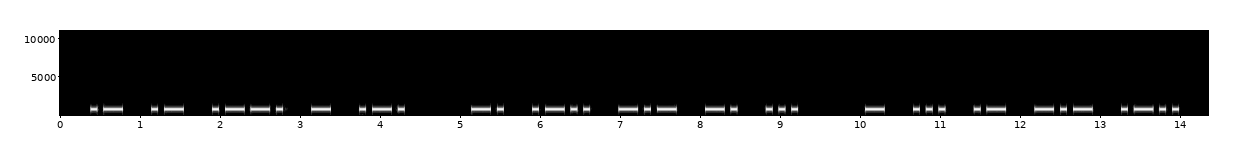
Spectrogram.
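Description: Morse code, heard as a keyed tone, about 15 wpm, spaced as for 13 wpm, 800 Hz. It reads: AAPTR NLKNS TSAKL
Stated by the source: Morse lesson adding the letter L, five-letter random groups.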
